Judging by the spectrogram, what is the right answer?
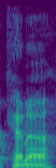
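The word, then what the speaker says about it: Kena: anyway i finally played kenna oh nice we've been excited to hear your reaction to this i should say kana or kenna because different characters say it different ways for some reason don't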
